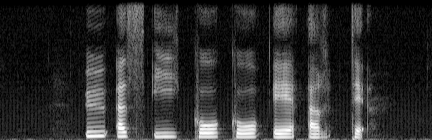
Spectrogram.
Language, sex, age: Norwegian, female, 24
